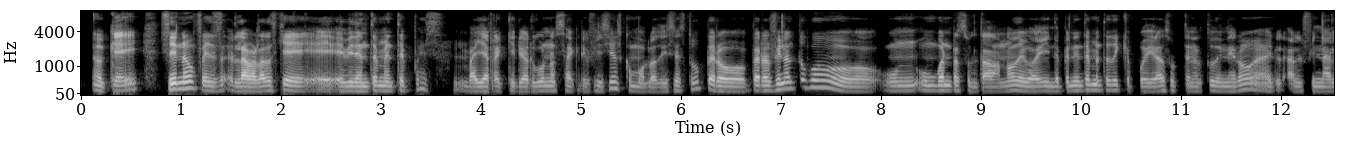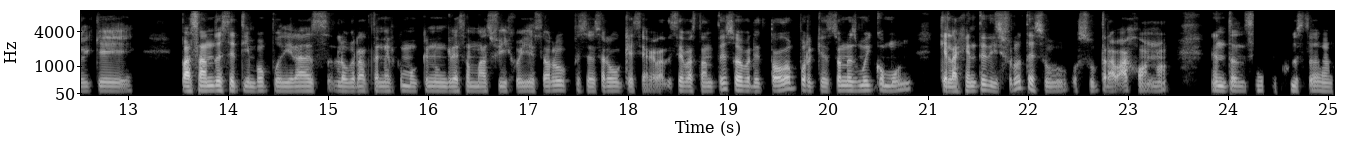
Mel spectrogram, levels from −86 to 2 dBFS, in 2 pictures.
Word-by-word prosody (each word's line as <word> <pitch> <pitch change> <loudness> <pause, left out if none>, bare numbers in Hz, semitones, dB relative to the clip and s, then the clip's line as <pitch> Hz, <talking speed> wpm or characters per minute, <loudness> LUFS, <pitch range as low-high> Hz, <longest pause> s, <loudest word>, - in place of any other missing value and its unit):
Okey, - - +7 0.2
sí, 165 +2 +9
no, 180 +2 +6
pues, 130 -10 0 0.2
la 115 0 +9
verdad 115 +3 +5
es 130 - -4
que 125 -5 +4
e - - +4
evidentemente, 120 +1 +2
pues, - - -12
vaya, 115 +1 0
requirió 115 0 -2
algunos 125 +1 -3
sacrificios 125 - -5
como 115 -4 -7
lo 105 - -4
dices 115 +2 -8
tú, 175 +3 -9
pero 115 -3 +3
pero 130 -1 +4
al 130 - -2
final 170 +4 +1
tuvo 175 - -2
un 125 +1 -6
un 130 -1 -5
buen 130 0 +2
resultado, 110 -3 -2
¿no? 130 +4 -1
Digo, 115 -2 +1
independientemente 130 +4 -3
de 140 -1 -3
que - - -10
pudieras 115 +3 -2
obtener 115 -3 -8
tu 130 - -7
dinero, 120 +6 -3
al 65 -3 -4
al 115 - -5
final 115 0 -5
que 120 -1 -3 0.4
pasando 125 0 +7
este - - 0
tiempo 120 +1 -4
pudieras 120 0 -2
lograr 115 0 -2
tener 115 -2 -4
como 115 -3 -6
que - - -7
un 120 - -3
ingreso 115 +1 -2
más 115 -1 -3
fijo 115 -1 -6
y 120 - -4
es 115 - -8
algo, 130 +2 0
pues, - - -13
es 115 - -4
algo 120 -1 -1
que - - -4
se - - -7
agradece - - -3
bastante, 115 +7 -2
sobre 125 -7 +2
todo 175 +7 +2
porque 120 -7 -3
eso 130 - -1
no 130 0 +2
es 125 - -6
muy 135 +1 -1
común, 130 +7 -4 0.2
que - - +6
la 115 -1 +6
gente 120 +4 0
disfrute 115 -3 -2
su - - -5
su - - -7
trabajo, - - +1
¿no? - - -7 0.4
Entonces, 125 +1 -3 0.2
justo 65 - -6
120 Hz, 195 wpm, -25 LUFS, 115-130 Hz, 0.4 s, sí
